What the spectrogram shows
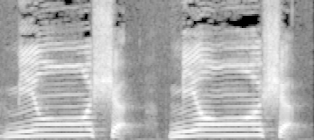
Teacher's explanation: Sebabnya karena ada nun sukun bertemu dengan salah satu huruf ikhfa yaitu syin. Cara bacanya adalah disamarkan sambil berdengung. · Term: ikhfa ausath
